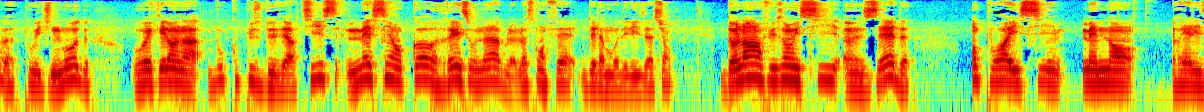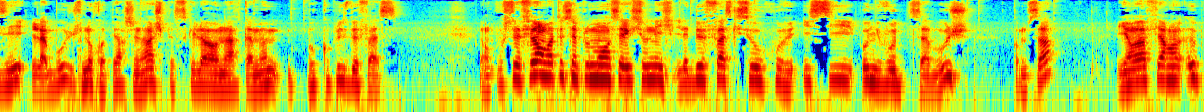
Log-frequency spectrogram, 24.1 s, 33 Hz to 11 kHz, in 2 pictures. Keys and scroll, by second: 0.1 Tab, 1.9 a, 7.7 z, 12.9 z, 15.7 z, 18.1 z, 20.1 z.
